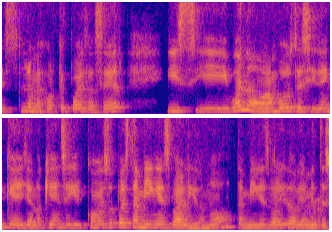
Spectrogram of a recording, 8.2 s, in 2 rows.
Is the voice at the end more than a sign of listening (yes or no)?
no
